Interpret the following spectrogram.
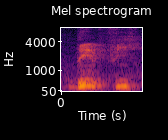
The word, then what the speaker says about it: Devi: Ou então, Devi. Devi. Nesse caso, Devi, né? É um ser divino feminino. A semivogal está entre duas vogais, então ela tem o mesmo som do nosso V.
